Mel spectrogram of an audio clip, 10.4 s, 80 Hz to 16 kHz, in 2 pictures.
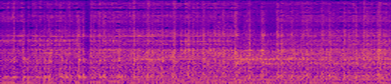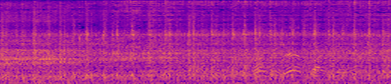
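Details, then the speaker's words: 1995 Sea-Doo XP 717 two-stroke run on a jumper box without cooling water hooked up: a loud, busy buzz holding steady with no knock or misfire. It is smoking, which suggests the oiler works. Normal running. "Well, we know it runs. Sounds pretty good. It's smoking, so that means that the oiler is working"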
